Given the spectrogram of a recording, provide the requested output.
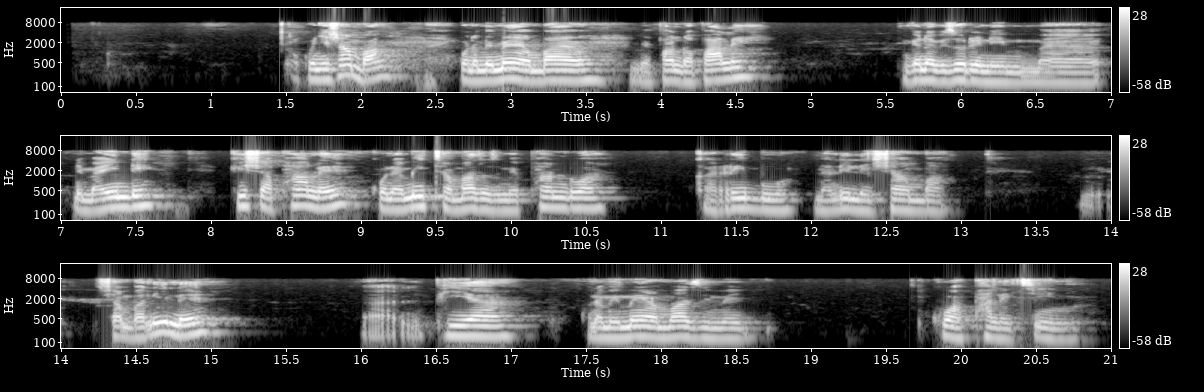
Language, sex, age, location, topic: Swahili, male, 25-35, Wajir, agriculture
